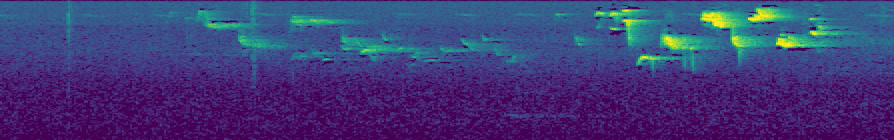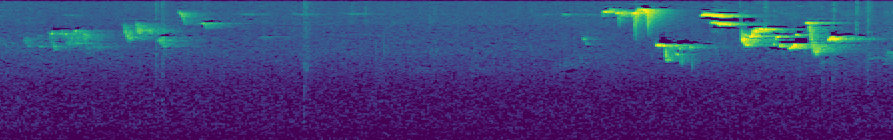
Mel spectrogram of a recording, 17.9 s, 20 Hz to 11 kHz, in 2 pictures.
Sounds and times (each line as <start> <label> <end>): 1.7 birds 12.7
14.5 birds 17.8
